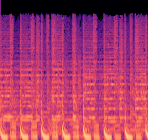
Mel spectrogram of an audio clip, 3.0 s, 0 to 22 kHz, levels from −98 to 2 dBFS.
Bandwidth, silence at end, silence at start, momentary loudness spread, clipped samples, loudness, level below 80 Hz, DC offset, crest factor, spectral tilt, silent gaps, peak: 15.5 kHz; 0 s; 0 s; 1 LU; under 0.1%; -17 LUFS; -20 dBFS; under 0.1%; 14 dB; -4.5 dB/octave; none; -2 dBFS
